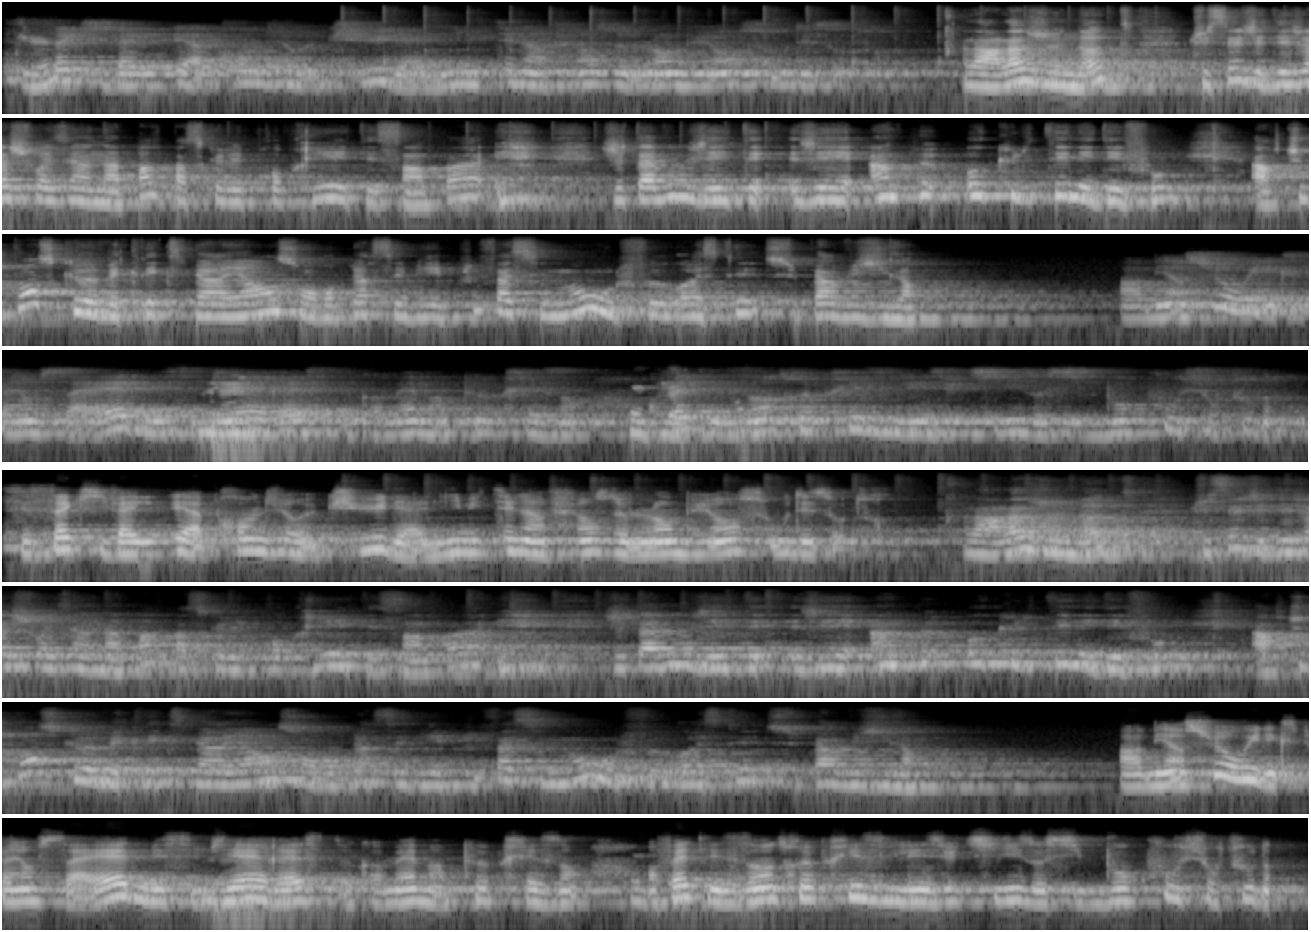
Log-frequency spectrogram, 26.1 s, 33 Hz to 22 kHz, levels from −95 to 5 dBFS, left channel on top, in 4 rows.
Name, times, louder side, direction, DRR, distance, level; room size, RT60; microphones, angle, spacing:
voice 1, 0.0-4.4 18.7-25.9, right 7 dB, 85° right, 13 dB, 0.3 m, -27 dB
sound 1, 1.7-10.6, left 3 dB, 35° left, 0.8 m, -52 dB
voice 2, 4.8-17.7 20.6-20.9 22.7-23.0, left 5 dB, 75° left, 11 dB, 0.4 m, -28 dB
9.4 x 3.9 x 4.0 m, 2.6 s
head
